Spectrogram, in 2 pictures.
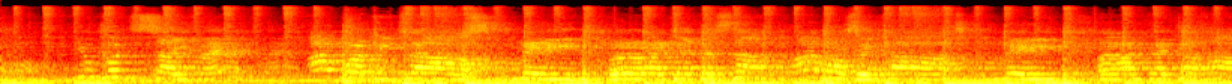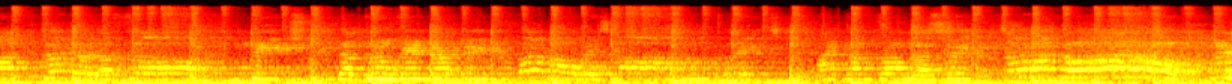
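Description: Live post-punk band playing: a male lead vocal, half sung and half shouted, over drums, guitar and heavy bass. The deepest bass drops away for a couple of seconds and comes back in about three seconds in.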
